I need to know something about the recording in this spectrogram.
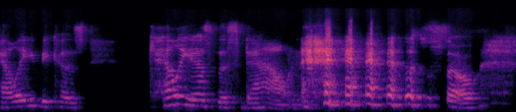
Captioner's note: laugh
